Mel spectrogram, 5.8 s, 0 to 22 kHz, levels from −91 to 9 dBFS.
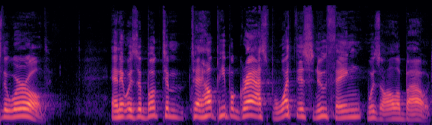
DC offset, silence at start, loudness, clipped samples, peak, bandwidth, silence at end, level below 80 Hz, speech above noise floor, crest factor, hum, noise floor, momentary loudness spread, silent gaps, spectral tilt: under 0.1%; 0 s; -25 LUFS; under 0.1%; -6 dBFS; 19 kHz; 0.05 s; -84 dBFS; 39 dB; 20 dB; none; -64 dBFS; 12 LU; none; -5 dB/octave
